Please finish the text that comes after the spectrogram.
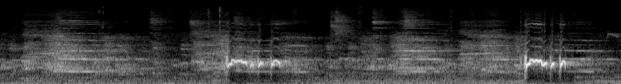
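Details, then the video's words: Loud local zebra dove whose song is used to lure and challenge rival doves: two short, stuttering cooing phrases roughly three seconds apart, with a broad hiss between them. "Perkutut lokal Suara Besar Ampuh memanggil lawan Bunyi manggung Langsung Nyaut"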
